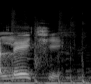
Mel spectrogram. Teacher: su sílaba fuerte es la penúltima pero no se puede tildar porque termina en vocal Igual pasa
